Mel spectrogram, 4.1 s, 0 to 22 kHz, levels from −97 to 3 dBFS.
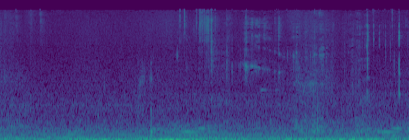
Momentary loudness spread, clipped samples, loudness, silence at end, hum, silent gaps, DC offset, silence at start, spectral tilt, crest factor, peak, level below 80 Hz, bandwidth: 6 LU; under 0.1%; -53 LUFS; 0 s; none; none; under 0.1%; 0 s; -4 dB/octave; 16 dB; -30 dBFS; -52 dBFS; 17 kHz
